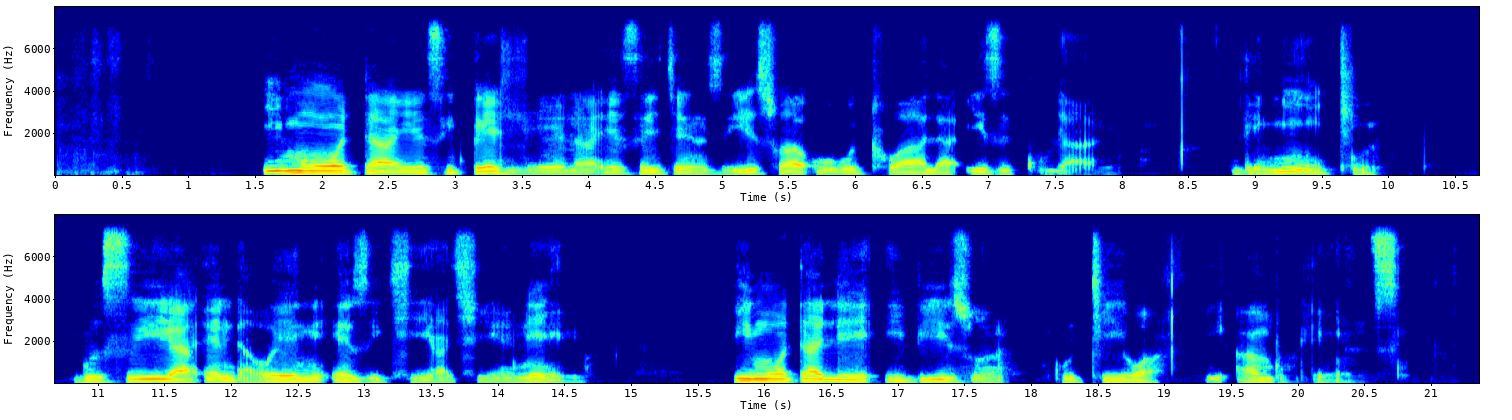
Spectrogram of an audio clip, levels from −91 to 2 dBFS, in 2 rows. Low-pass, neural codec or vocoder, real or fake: 7.2 kHz; codec, 32 kHz, 1.9 kbps, SNAC; fake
